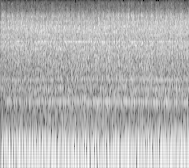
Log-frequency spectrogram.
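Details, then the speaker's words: Nissan Stagea, reassembled and running, warm start, muffler's inner tube fallen out: a steady, even, deep and throaty low rumble at idle with no misses, knocks or ticks; normal idle. "still sounds awesome deep and throaty man i really like it up here so smooth everything's running so good so smooth"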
